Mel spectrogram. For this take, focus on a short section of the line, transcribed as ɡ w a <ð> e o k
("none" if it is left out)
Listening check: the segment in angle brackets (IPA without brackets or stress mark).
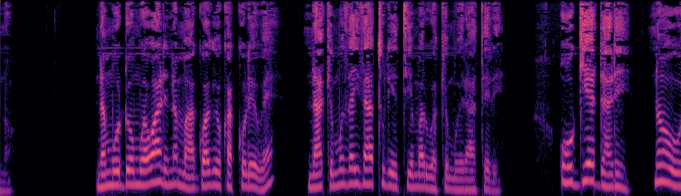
ɣ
